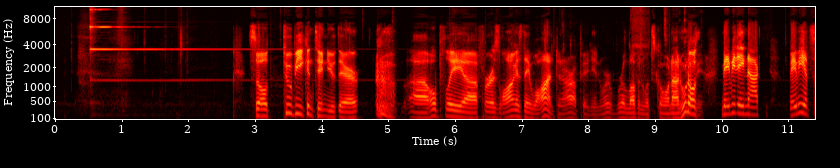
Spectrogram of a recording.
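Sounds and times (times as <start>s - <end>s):
bell struck with a bright metallic ring: 0.5s - 4.6s
speech: 2.9s - 11.3s.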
